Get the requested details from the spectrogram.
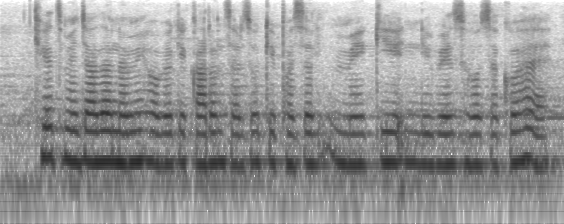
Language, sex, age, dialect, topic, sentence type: Magahi, female, 25-30, Southern, agriculture, question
